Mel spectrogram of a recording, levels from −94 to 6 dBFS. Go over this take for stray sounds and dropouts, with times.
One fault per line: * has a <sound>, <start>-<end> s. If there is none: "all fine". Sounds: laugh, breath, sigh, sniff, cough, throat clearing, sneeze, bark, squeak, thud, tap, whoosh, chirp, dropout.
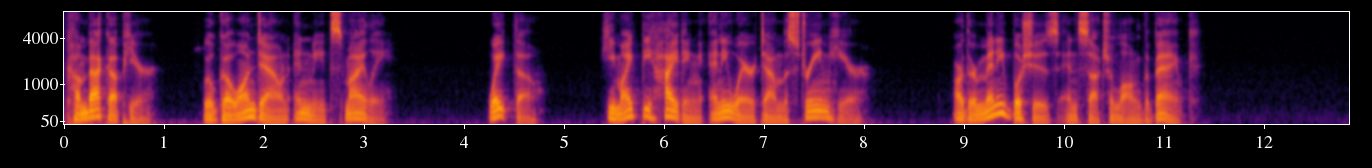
all fine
